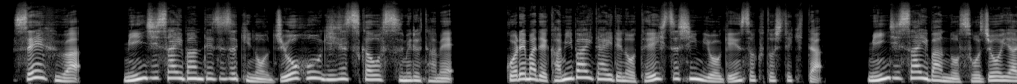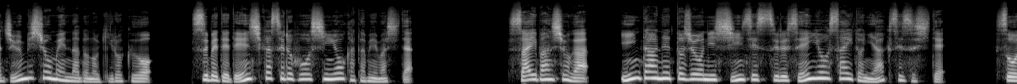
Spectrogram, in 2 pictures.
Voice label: ニュース

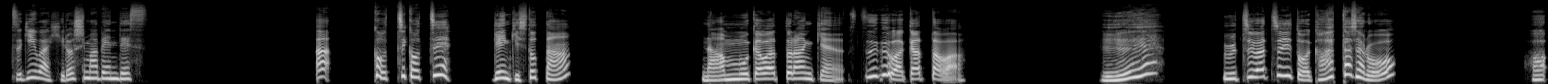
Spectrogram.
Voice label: 方言

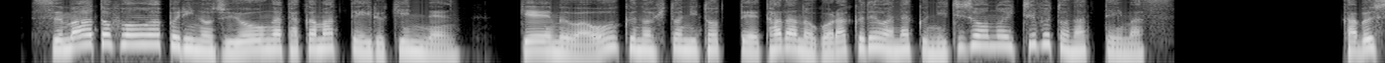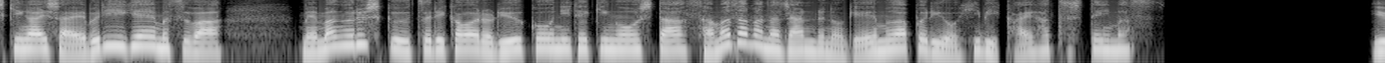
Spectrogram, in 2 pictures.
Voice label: 会社紹介

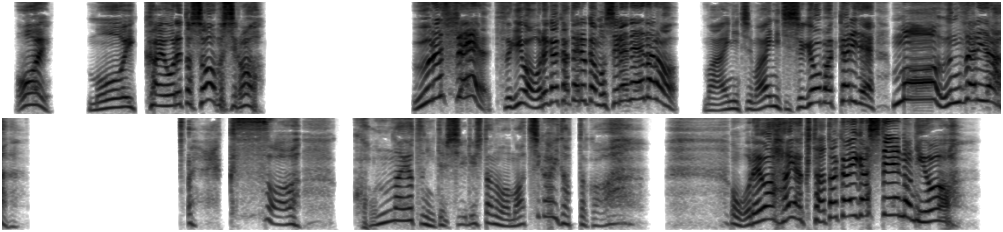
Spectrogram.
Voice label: 少年

